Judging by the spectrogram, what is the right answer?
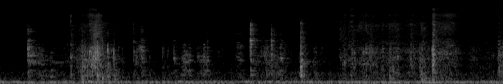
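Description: Handling noise: the plastic-wrapped foam legs and plastic centre bracket of an animatronic rustling and clicking irregularly as a leg is worked into the bracket, over a steady low hum.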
